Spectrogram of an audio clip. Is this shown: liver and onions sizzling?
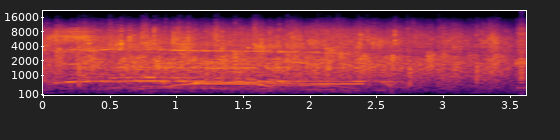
no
